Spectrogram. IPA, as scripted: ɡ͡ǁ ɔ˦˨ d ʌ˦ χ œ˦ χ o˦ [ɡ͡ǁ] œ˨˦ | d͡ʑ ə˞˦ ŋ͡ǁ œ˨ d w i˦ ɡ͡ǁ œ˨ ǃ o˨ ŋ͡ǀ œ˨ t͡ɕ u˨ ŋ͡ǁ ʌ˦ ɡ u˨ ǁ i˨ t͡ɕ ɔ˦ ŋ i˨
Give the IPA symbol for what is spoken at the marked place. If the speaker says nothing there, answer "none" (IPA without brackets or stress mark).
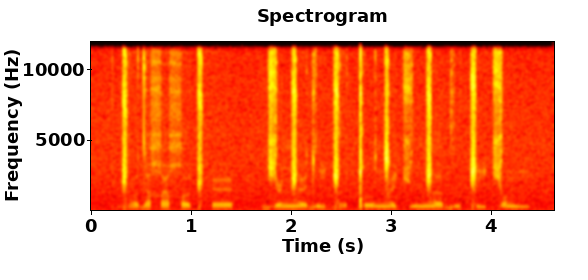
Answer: ǁʰ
